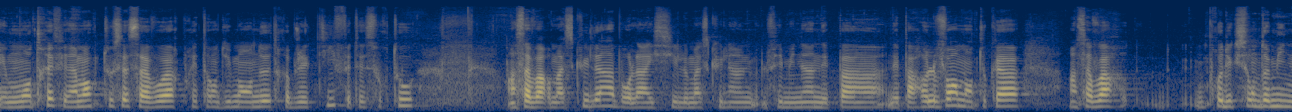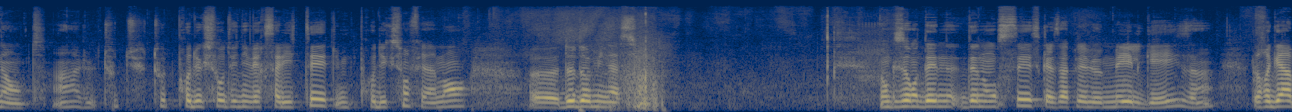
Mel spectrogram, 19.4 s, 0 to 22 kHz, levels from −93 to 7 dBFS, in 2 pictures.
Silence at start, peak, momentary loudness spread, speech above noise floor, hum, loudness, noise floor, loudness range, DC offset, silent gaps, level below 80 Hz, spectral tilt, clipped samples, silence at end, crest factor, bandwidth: 0 s; -4 dBFS; 15 LU; 28 dB; none; -27 LUFS; -55 dBFS; 3 LU; under 0.1%; none; -70 dBFS; -3.5 dB/octave; under 0.1%; 0 s; 22 dB; 17.5 kHz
